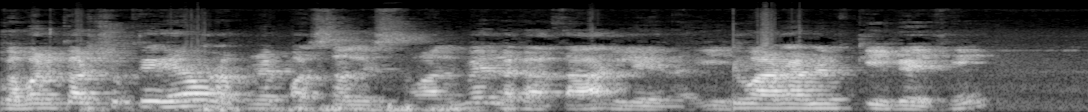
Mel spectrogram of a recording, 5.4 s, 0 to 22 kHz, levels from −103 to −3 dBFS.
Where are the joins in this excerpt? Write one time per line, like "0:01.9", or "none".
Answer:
0:03.7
